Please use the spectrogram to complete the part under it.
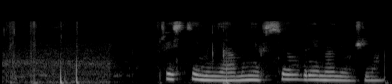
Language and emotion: Russian, neutral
